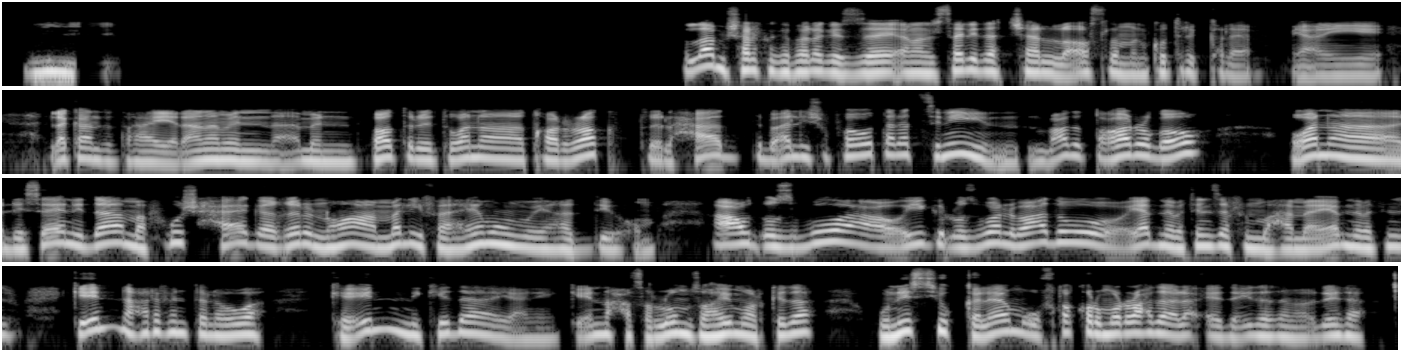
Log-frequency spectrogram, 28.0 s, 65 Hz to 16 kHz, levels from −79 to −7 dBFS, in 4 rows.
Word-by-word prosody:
إمم، 155 - -2 0.3
إمم. - - -20 2.8
والله 245 - +5
مش 195 -4 0
عارف 190 -1 +3
أجيبها 165 0 +1
لك 175 -1 0
إزاي، 155 +2 +3
أنا 155 0 +1
لساني 180 +5 +2
ده 175 - +2
اتْشَل 160 -4 +1
أصلًا 155 +3 -1
من 140 0 -4
كُتر 155 +2 -6
الكلام. 140 -4 -9 0.2
يعني 130 +1 -2 0.3
لك 170 +2 +4
أن 180 -2 0
تتخيّل، 145 -3 0
أنا 160 +3 +3
من 150 -3 -2
من 145 -1 -2
فترة 175 +1 +1
وأنا 180 -1 +1
أتخرَّجت 190 +9 0
لحد 195 - -1
بقى 195 - -1
لي 200 - -3
شوف 195 +2 -8
أهو 225 +2 +2
3 235 -1 -4
سِنين 210 - 0
بعد 165 +9 -4
التخرُّج 215 0 +1
أهو، 250 +8 +3 0.4
وأنا 200 -4 +4
لساني 155 +7 0
ده 220 +6 +4
ما 175 - +1
فيهوش 235 +9 -3
حاجة 195 -6 -1
غير 205 +6 +1
إن 180 -6 -1
هو 190 +5 +2
عمّال 205 +1 +1
يفهِّمهم 190 +3 0
ويهدّيهم، 150 -2 -4 0.3
أقعُد 210 -3 +4
أسبوع 210 +6 +1
وييجي 210 +1 -2
الأسبوع 180 +5 -2
اللي 215 - -1
بعده 230 +1 0
"يا 200 - +4
ابني 195 -3 0
ما 165 - 0
تنزل 190 +2 -1
في - - -16
المُحاماة، 150 -2 -1
يا - - +3
ابني 190 -2 0
ما 165 - +1
تنزل" 180 +1 -6 0.3
كإن 245 +6 +5
عارف 210 +2 0
أنت 200 -2 -3
اللي 170 -2 0
هو 185 +1 +1 0.3
كإن 215 - 0
كده 195 +2 -2
يعني 140 -3 -7
كإن 180 +2 -1
حصل 160 -3 -4
لهم 195 +2 +3
زهايمر 170 0 +2
كده 200 +7 0 0.3
ونسيوا 215 +7 +3
الكلام 200 +7 +1
وافتكروا 190 +3 -1
مرّة 195 +1 +3
واحدة 200 -3 +3
لأ، 175 - -3
إيه 160 - -1
ده، 155 - -6
ده 170 - -1
إيه 160 - 0
ده، 160 - -3
ده 165 +2 -1
إيه - - +1
ده؟ 160 -3 -3
180 Hz, 195 wpm, -23 LUFS, 155-205 Hz, 2.8 s, والله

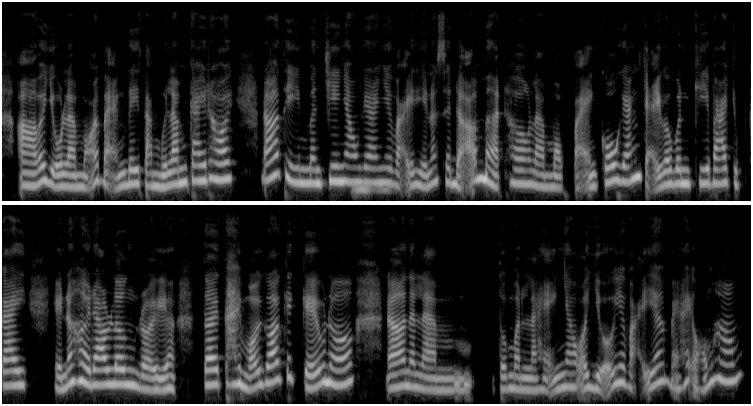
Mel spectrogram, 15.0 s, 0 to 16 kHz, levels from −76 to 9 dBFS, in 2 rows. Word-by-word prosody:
ờ, 200 0 +2
ví 265 - +2
dụ 190 -5 +1
là 185 -1 +2
mỗi 180 +8 -1
bạn 195 -5 -2
đi 225 +1 +2
tầm 195 -2 -2
15 220 +7 +3
cây 270 +1 +1
thôi. 295 0 +2 0.3
Đó, 310 +7 +3
thì 260 -7 0
mình 230 0 +2
chia 260 +2 +1
nhau 250 -1 +1
ra 240 - -2
như 240 -1 -3
vậy 190 0 -4
thì 195 -3 -2
nó 230 - -3
sẽ 255 -2 -6
đỡ 220 +6 0
mệt 290 -12 +5
hơn 225 -2 -2
là 195 -4 -2
một 175 -1 -5
bạn 185 - -4
cố 250 +6 +1
gắng 275 +4 +2
chạy 165 - -2
qua 215 +1 +1
bên 230 0 +2
kia 235 +1 -3
30 230 -2 -2
cây 245 +1 +1 0.3
thì 190 - -1
nó 205 - +2
hơi 305 -4 +3
đau 255 0 +5
lưng, 260 -1 +3
rồi, 180 -4 +1
ờ, 200 +1 +1 0.3
tê 255 0 +5
tay, 270 -1 +2
mỏi 210 +1 +1
gối 295 +3 +4
các 355 +1 -4
kiểu 230 +5 +2
nữa, 265 0 +4 0.3
đó, 215 +4 +4
nên 225 -2 -1
là 185 -2 -1 0.6
tụi 190 -1 -4
mình 195 -2 -3
là 180 -1 -2
hẹn 180 +1 -5
nhau 220 0 -3
ở - - -3
giữa 205 +3 -2
như 285 +2 0
vậy 230 - -6
á, 295 - -1
bạn - - -7
thấy 305 - -6
ổn 300 - -5
hông? 320 -2 0
235 Hz, 270 wpm, -22 LUFS, 195-265 Hz, 0.6 s, mệt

